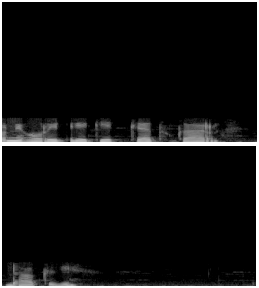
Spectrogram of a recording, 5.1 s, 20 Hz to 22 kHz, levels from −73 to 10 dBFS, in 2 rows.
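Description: At 0.65 s and again at 2.68 s, about 40 ms of the speech goes missing. Each gap is packet loss with pitch repetition. The receiver loops the last pitch period to fill it. That leaves a brief held, buzzy tone over the narrow telephone band.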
